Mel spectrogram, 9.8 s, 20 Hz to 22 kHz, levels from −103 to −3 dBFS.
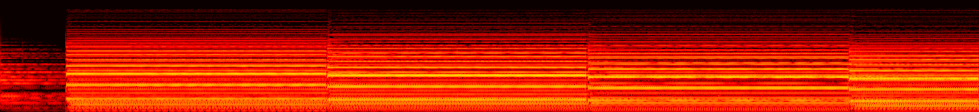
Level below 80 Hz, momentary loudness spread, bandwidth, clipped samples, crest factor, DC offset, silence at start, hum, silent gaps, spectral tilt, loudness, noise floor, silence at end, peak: -72 dBFS; 2 LU; 16 kHz; under 0.1%; 12 dB; under 0.1%; 0 s; none; none; -3 dB/octave; -33 LUFS; -58 dBFS; 0 s; -22 dBFS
